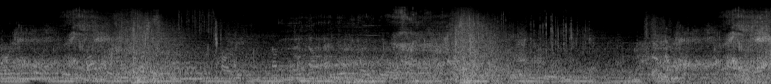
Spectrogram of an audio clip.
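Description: A heavy metal door slides open with a low rumble.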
